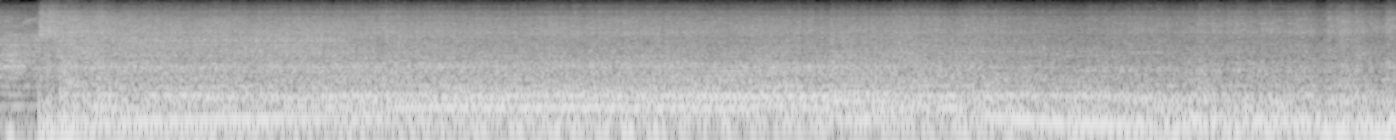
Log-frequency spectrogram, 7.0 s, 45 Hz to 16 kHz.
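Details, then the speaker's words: 1971 Mustang with a 347 stroker and 5-speed manual swap, starting after the clutch work: catches and settles into a steady, even, deep idle with no misses or knocks; healthy idle. "actually sounds pretty good like that at idle anyway"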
